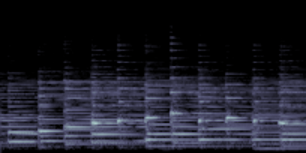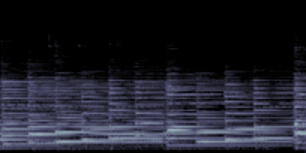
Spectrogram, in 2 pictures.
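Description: Upright piano playing a melody, a few notes a second, over held low notes and chords.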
